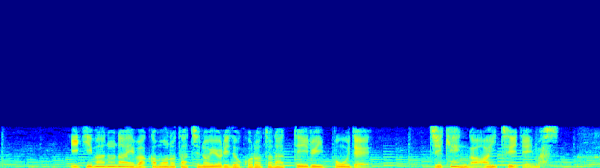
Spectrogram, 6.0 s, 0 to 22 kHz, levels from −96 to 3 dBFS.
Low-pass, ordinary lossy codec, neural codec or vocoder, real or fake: 5.4 kHz; none; none; real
